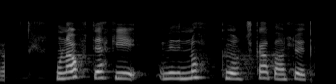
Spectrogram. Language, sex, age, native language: Icelandic, male, 12, Icelandic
